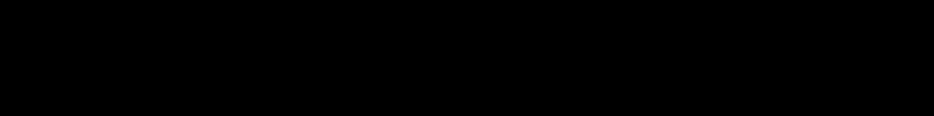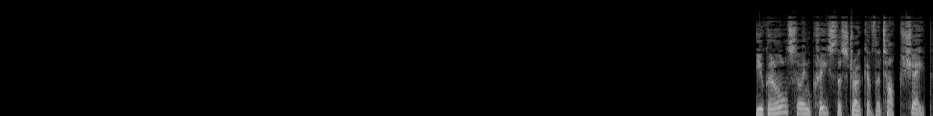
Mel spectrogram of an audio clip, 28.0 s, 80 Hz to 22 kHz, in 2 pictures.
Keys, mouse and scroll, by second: 3.8 space, 4.4 ctrl+click, 9.8-11.0 scroll down 2, 11.0 click, 11.4-11.9 scroll up 2, 13.9-14.3 scroll up 1, 14.3-14.7 scroll down 1, 14.7-15.1 scroll up 1, 15.1-15.5 scroll down 1, 15.5-17.2 scroll up 1, 19.0-19.4 scroll up 1, 19.4-19.9 scroll down 1, 19.9-20.2 scroll up 1, 20.2-20.6 scroll down 1, 20.6-20.9 scroll up 1, 20.9-21.3 scroll down 1, 21.3 scroll up 1, 24.2 click, 26.7 click.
